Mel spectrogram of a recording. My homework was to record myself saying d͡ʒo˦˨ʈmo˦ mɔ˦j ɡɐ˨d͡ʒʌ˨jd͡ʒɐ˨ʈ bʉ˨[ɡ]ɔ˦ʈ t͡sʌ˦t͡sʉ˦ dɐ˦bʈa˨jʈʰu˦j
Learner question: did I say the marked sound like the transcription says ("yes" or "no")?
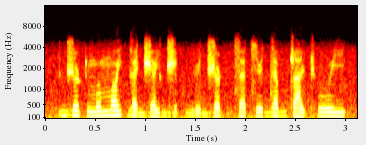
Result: no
